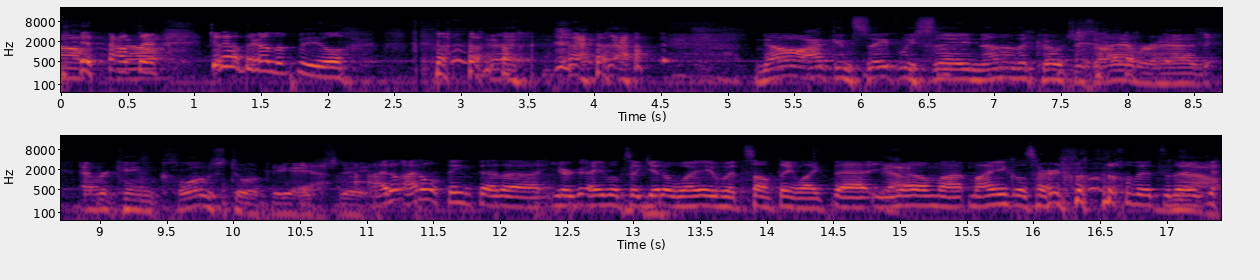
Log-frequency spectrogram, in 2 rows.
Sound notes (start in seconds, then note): 2.6 laughter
